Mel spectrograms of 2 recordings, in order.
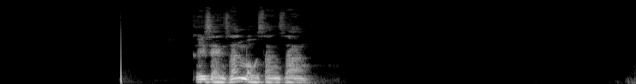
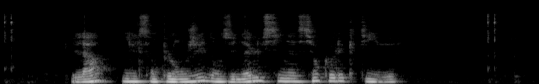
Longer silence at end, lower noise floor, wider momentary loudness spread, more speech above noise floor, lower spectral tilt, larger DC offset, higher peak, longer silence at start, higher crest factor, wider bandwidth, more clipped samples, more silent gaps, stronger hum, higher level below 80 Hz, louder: first, 3.25 s vs 1.4 s; first, -83 dBFS vs -74 dBFS; first, 23 LU vs 8 LU; first, 68 dB vs 50 dB; about the same, -7.5 dB/octave vs -8 dB/octave; neither; first, -2 dBFS vs -8 dBFS; first, 1.95 s vs 0.7 s; about the same, 18 dB vs 16 dB; first, 13.5 kHz vs 11 kHz; neither; neither; neither; first, -54 dBFS vs -62 dBFS; first, -16 LUFS vs -25 LUFS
